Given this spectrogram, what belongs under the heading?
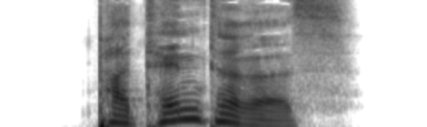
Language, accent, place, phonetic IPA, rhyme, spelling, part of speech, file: German, Germany, Berlin, [paˈtɛntəʁəs], -ɛntəʁəs, patenteres, adjective, De-patenteres.ogg
- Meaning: strong/mixed nominative/accusative neuter singular comparative degree of patent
